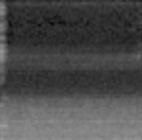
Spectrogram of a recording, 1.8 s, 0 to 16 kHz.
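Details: 13-year-old AC outdoor unit with a newly replaced rotary compressor, fitted without releasing the gas, first run: steady even hum with a low mains drone and fan rush, no knocking; compressor running normally, though pressure reads low and gas needs topping up.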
